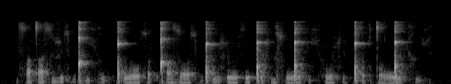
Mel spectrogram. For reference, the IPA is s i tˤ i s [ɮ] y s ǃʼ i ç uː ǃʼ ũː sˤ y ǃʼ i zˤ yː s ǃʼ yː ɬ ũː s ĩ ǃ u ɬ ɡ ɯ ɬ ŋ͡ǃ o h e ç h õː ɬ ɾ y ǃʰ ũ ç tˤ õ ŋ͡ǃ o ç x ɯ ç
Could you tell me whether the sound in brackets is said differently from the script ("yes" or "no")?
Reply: no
